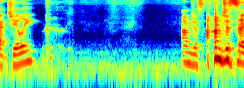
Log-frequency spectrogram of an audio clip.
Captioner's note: laughs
